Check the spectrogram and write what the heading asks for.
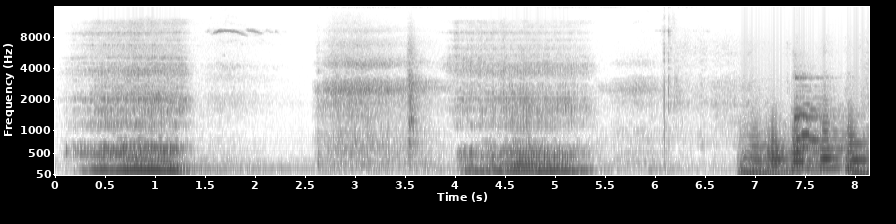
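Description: A person snoring loudly: two long rasping snores about four seconds apart with a softer breath between them. Brass music starts near the end.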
